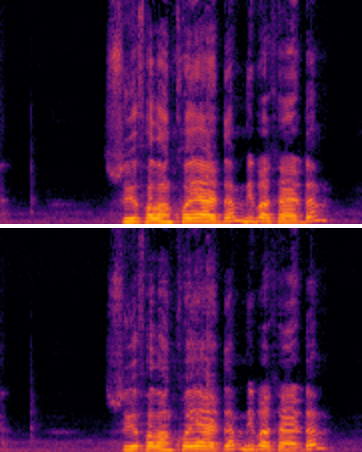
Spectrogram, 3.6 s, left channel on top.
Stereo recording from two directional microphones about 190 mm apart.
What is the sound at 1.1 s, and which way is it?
Speech, 55° left (ahead or behind).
